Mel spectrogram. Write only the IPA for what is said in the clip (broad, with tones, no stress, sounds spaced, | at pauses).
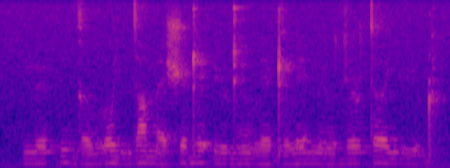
m ʏː˧ k u˥˨ ɡ əː˩˧ u̯ l o˥˨ j n d a˥ m ɛ˩˧ ʃ ɪ˧˥ ɖ e˥ ʔ yː˧ ɖ ẽ˥˨ u̯ l e˧˩ ɖ ɪ˧ l e˥ m ʏː˧ u̯ d ø˥ ɭ t əː˥ j yː˧˩ ɖ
